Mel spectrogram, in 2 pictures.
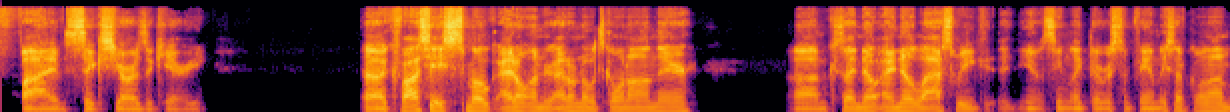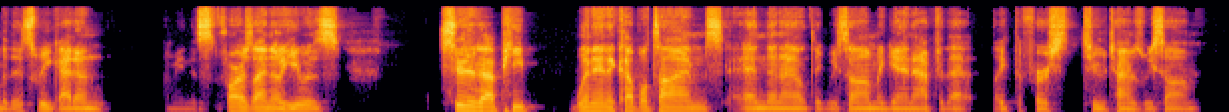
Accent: Nebraska, United States; moved away; I grew up in Nebraska, unfortunately

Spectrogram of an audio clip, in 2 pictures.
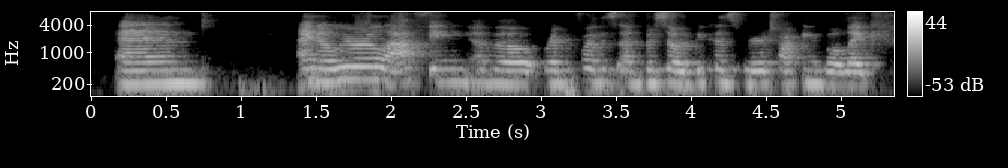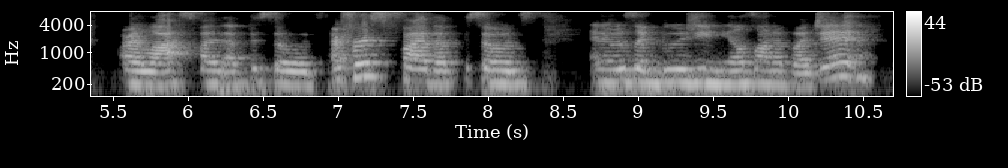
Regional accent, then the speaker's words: Garden River First Nation, Ontario, Canada; moved away as an adult; now in Toronto, Canada; I am from Garden River First Nation. I moved to Toronto in 2012.

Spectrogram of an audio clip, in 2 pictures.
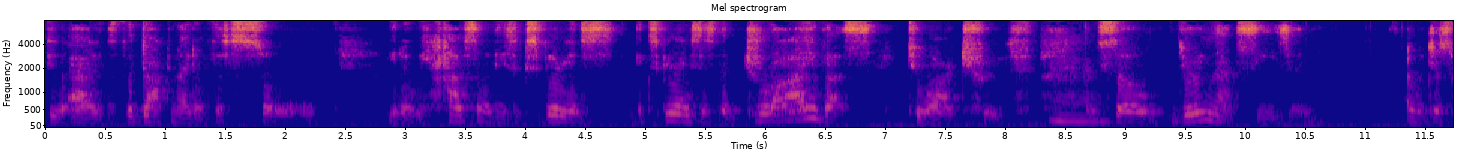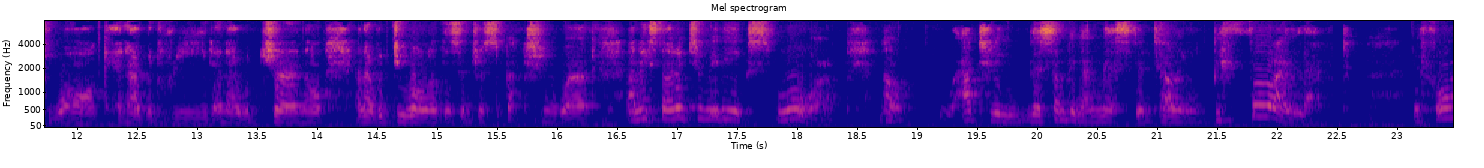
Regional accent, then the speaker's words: Nigeria; also born or lived in Southern United States; now in United States; Nigerian, West African immigrant in America.

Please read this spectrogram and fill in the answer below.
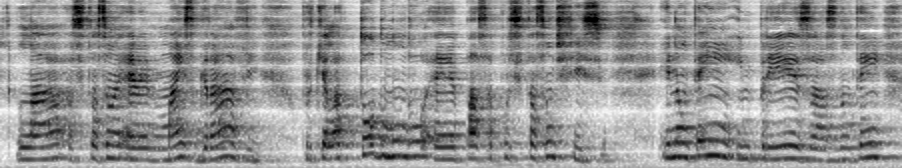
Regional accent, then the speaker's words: Minas Gerais, Brazil; eu sou de Minas, então é roça

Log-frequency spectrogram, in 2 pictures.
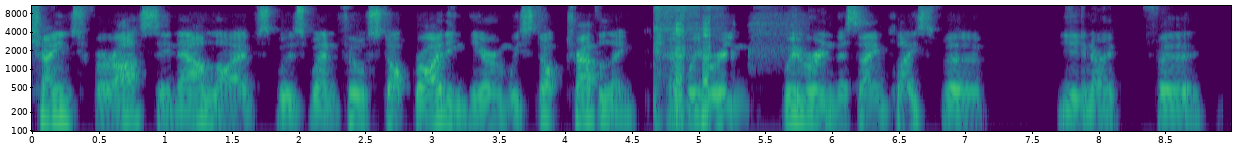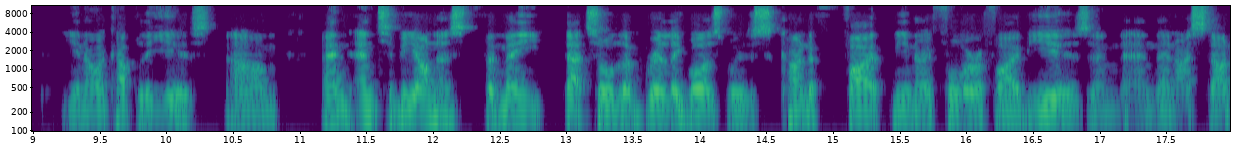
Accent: Bristol, South West England, United Kingdom; born there; You know, I was born when my dad was racing for Newport. I was born in Bristol because I've got two sisters, and I was born in August. So I was born in the UK.

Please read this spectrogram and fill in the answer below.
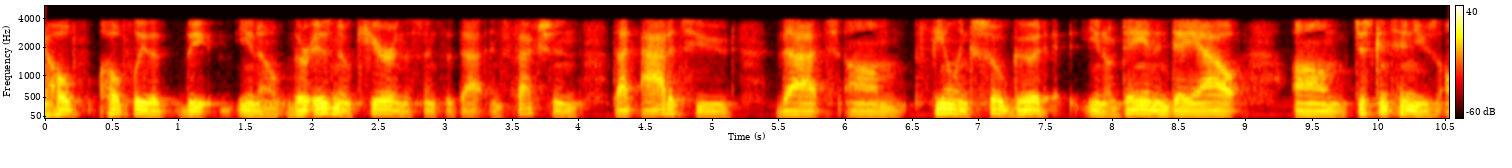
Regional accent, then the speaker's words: Virginia, United States; I'm from Virginia myself

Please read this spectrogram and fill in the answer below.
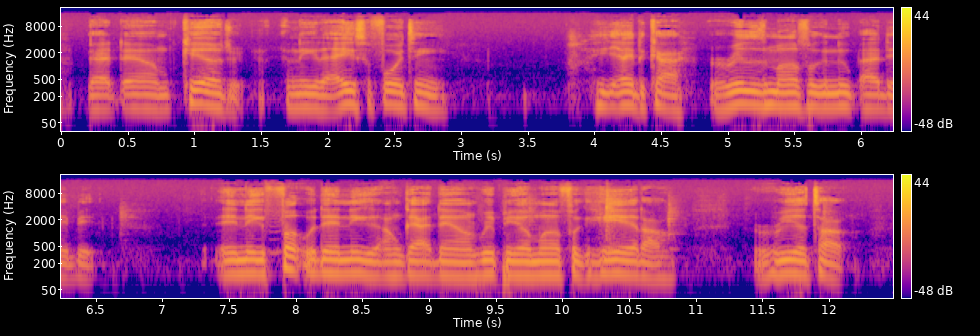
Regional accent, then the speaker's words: Tuscaloosa, Alabama, United States; I'm from Tuscaloosa

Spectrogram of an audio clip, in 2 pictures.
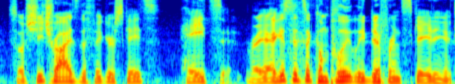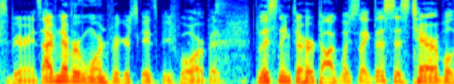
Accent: Canada; I'm a Canadian hockey dad.

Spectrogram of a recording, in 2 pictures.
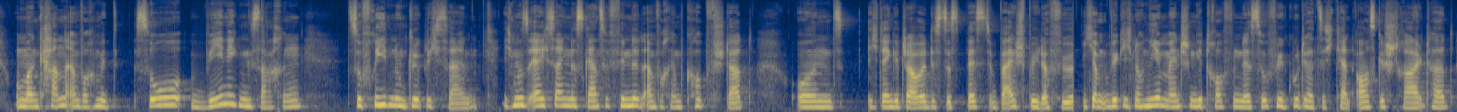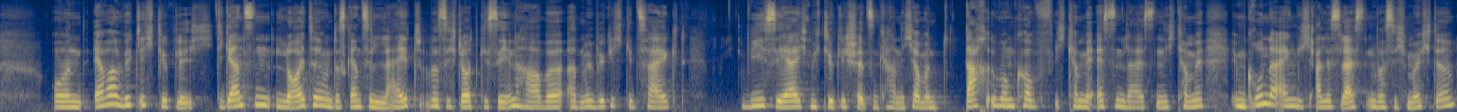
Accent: Vienna, Austria; bei uns in Wien

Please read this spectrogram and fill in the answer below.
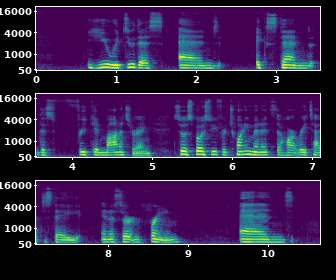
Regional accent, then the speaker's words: East Coast, United States; we're from the East Coast

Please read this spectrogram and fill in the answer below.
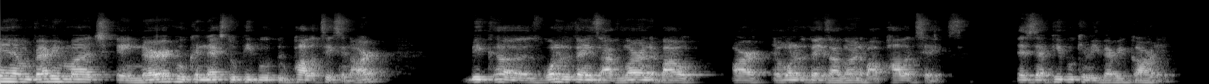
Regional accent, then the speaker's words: Washington, District of Columbia, United States; I'm from Ward 8. I'm from Ward 8, and Ward 8 has a history, especially after the 1980s, of concentrated poverty, over 30%.

